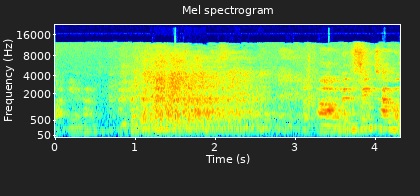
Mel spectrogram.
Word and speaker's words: Vienna: It's spelled Vienna, but it's Vienna there.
